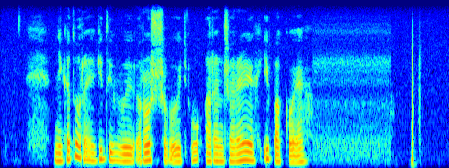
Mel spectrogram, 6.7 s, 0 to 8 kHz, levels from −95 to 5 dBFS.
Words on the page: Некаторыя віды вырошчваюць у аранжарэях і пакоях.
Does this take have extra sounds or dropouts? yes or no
no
